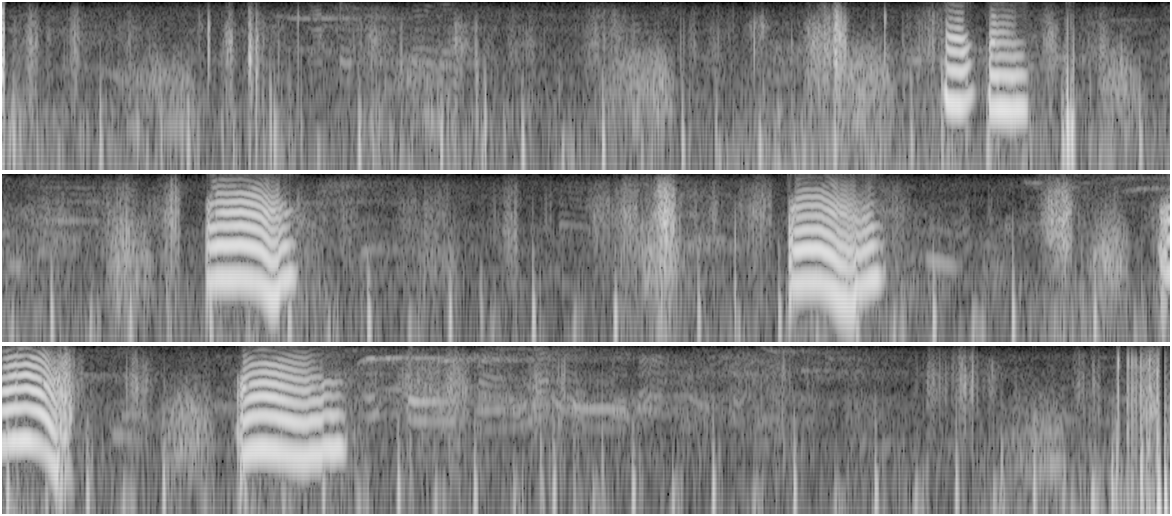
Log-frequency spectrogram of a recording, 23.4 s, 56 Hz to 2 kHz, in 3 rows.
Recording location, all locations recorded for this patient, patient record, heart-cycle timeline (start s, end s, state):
pulmonary valve (PV)
aortic valve (AV)+pulmonary valve (PV)+tricuspid valve (TV)+mitral valve (MV)
#Age: Child
#Sex: Male
#Height: 87.0 cm
#Weight: 12.5 kg
#Pregnancy status: False
#Murmur: Unknown
#Murmur locations: nan
#Most audible location: nan
#Systolic murmur timing: nan
#Systolic murmur shape: nan
#Systolic murmur grading: nan
#Systolic murmur pitch: nan
#Systolic murmur quality: nan
#Diastolic murmur timing: nan
#Diastolic murmur shape: nan
#Diastolic murmur grading: nan
#Diastolic murmur pitch: nan
#Diastolic murmur quality: nan
#Outcome: Abnormal
#Campaign: 2015 screening campaign
0.00	7.57	unannotated
7.57	7.63	S2
7.63	7.79	diastole
7.79	7.93	S1
7.93	8.08	systole
8.08	8.16	S2
8.16	8.34	diastole
8.34	8.44	S1
8.44	8.57	systole
8.57	8.66	S2
8.66	8.86	diastole
8.86	8.98	S1
8.98	9.88	unannotated
9.88	10.03	S1
10.03	10.16	systole
10.16	10.28	S2
10.28	10.44	diastole
10.44	10.56	S1
10.56	10.73	systole
10.73	10.81	S2
10.81	11.02	diastole
11.02	11.14	S1
11.14	11.29	systole
11.29	11.39	S2
11.39	11.56	diastole
11.56	11.67	S1
11.67	11.83	systole
11.83	11.93	S2
11.93	13.69	unannotated
13.69	13.82	S1
13.82	13.93	systole
13.93	14.04	S2
14.04	14.22	diastole
14.22	14.35	S1
14.35	14.47	systole
14.47	14.58	S2
14.58	14.72	diastole
14.72	19.72	unannotated
19.72	19.81	S2
19.81	19.98	diastole
19.98	20.10	S1
20.10	20.26	systole
20.26	20.34	S2
20.34	20.54	diastole
20.54	20.64	S1
20.64	20.81	systole
20.81	20.91	S2
20.91	21.08	diastole
21.08	21.20	S1
21.20	21.34	systole
21.34	21.45	S2
21.45	21.65	diastole
21.65	23.36	unannotated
